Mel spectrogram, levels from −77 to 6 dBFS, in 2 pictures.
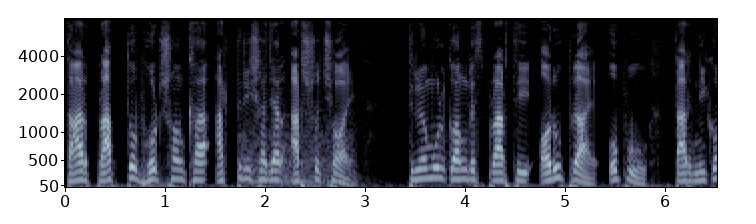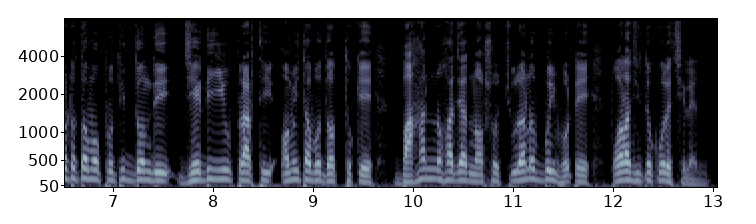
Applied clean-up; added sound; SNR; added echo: neural mask model DeepFilterNet 3.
